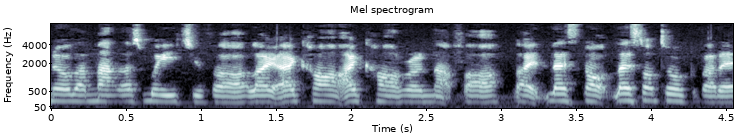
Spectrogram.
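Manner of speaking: ordinary talk, nothing marked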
